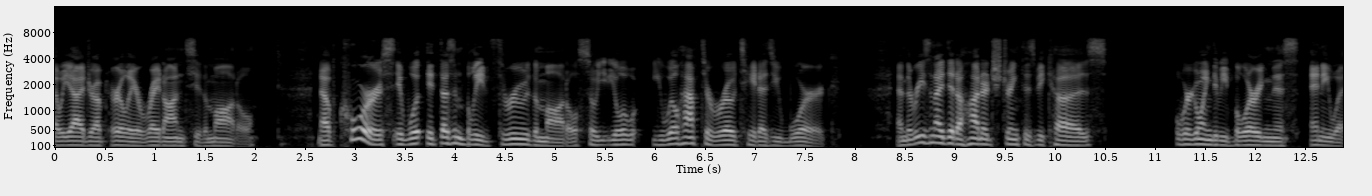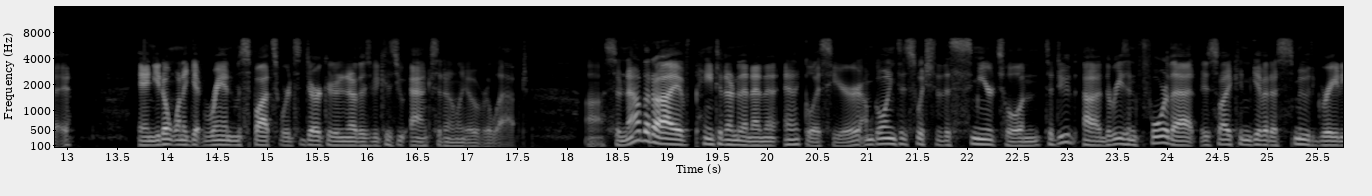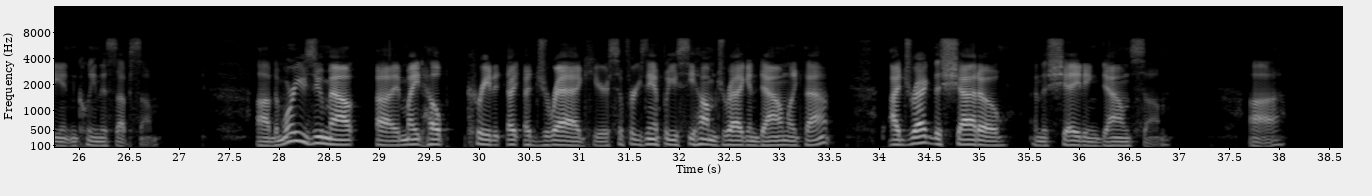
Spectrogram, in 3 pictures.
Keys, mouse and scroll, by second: 0.5 ctrl+z, 0.9-2.5 middle drag, 4.6 middle click, 4.8 middle click, 5.0 middle click, 6.2-7.2 middle drag, 7.1-9.0 drag, 9.3 middle click, 9.8 middle click, 10.1-12.8 middle drag, 11.8-13.5 drag, 13.0-14.8 middle drag, 13.6 click, 15.3-18.6 middle drag, 19.4-21.2 middle drag, 21.4-23.0 drag, 22.5-27.4 middle drag, 23.1 click, 27.4-28.6 scroll down 1, 28.6-29.1 scroll up 1, 29.1 middle click, 29.9-33.9 drag, 32.8-34.6 middle drag, 34.6-38.6 drag, 35.0-37.2 middle drag, 37.8-38.6 middle drag.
